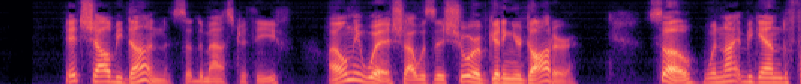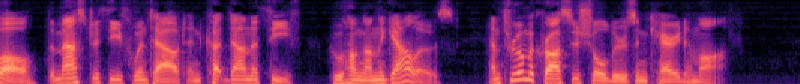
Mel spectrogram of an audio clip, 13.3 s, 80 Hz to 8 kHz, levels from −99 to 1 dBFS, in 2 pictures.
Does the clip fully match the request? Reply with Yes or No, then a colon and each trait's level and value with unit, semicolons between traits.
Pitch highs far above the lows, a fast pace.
Yes: wide, 6.5 semitones; fast, 225 wpm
